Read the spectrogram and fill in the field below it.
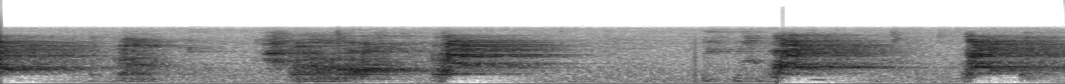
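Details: A puppy called Rafiki barks at a broom it is fighting: a handful of harsh, drawn-out barks about one second apart over a low room hum.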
